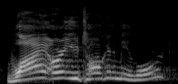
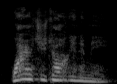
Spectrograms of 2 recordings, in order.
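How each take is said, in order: First: Said in the usual way. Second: Much softer, quicker, almost breathed-out plea to God; hushed plea. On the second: Shown as a demonstration. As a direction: drop to a private murmur as if praying alone. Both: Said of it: "repeated plea contrasted".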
